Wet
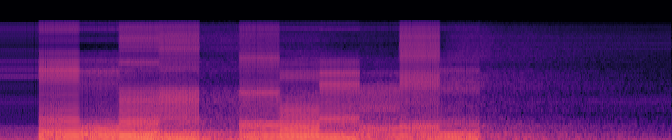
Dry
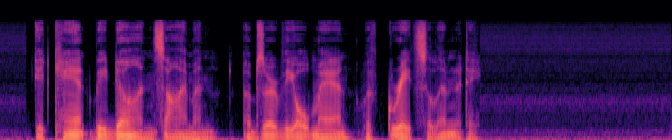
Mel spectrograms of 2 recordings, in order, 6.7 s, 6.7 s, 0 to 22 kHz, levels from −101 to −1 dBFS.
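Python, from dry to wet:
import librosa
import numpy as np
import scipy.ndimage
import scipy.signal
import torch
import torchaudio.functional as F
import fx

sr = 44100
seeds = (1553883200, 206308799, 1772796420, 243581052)

y = fx.spec_steps(x, sr, hold_ms=400)
y = fx.echo_diffused(y, sr, ms=530, feedback_pct=58, wet_db=-15.0)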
